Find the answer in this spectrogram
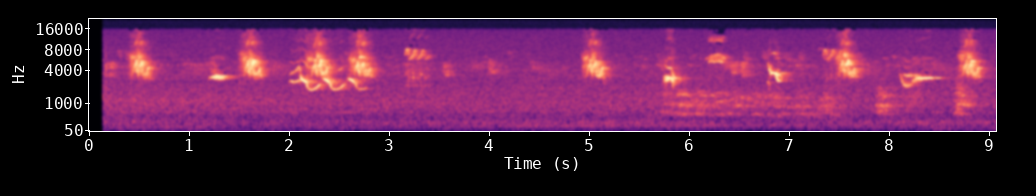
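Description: Thrush song of varied high, clear phrases: short whistles, slurred notes and quick chirps in bursts every second or so, over a soft background hiss.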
